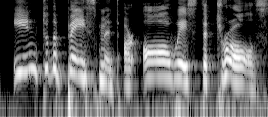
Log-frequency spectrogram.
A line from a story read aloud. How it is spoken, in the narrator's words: shouted Bobby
